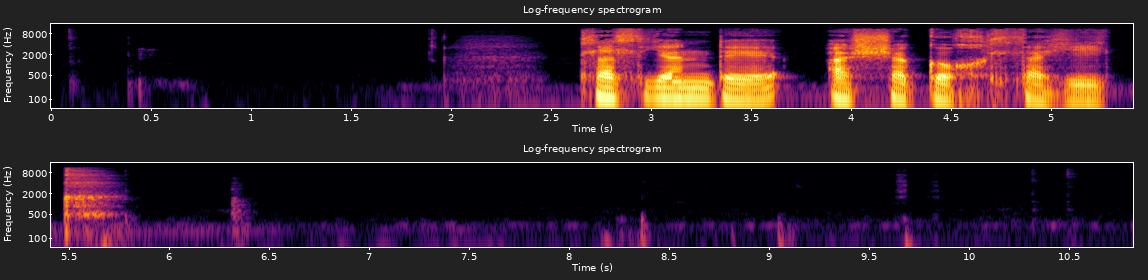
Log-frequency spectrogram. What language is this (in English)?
Tlingit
